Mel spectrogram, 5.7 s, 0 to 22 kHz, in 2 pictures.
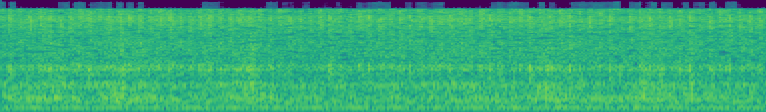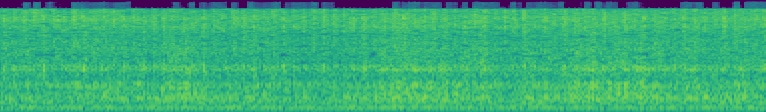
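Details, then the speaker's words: Opel Vivaro/Renault Trafic 1.9 diesel idling: quiet with the belt off, but with the belt back on a dense, harsh crackle returns from the right side, traced to worn alternator bearings. "И слышим, как с правой стороны обратно начинает трещать. Вот. У нас этот треск слышен."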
